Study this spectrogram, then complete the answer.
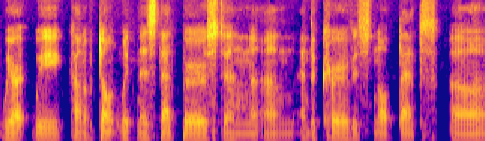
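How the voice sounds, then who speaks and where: With a Czech accent, a man speaks at a fairly slow pace in a fairly low pitch, his intonation monotone and flat. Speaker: musician and teacher. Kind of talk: casual chat. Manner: halting.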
